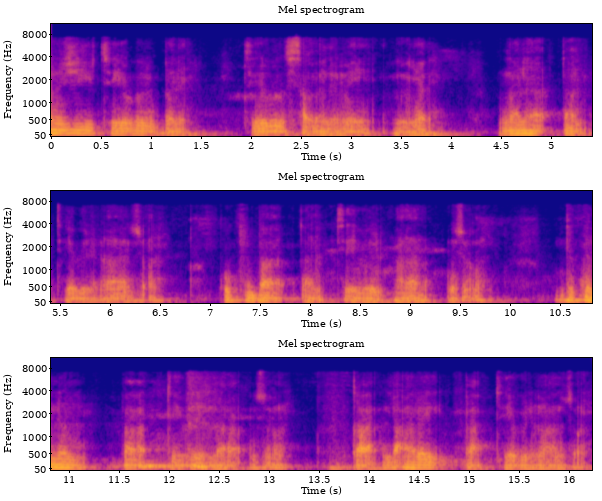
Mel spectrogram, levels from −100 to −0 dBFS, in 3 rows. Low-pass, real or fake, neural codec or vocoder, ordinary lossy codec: 7.2 kHz; fake; codec, 16 kHz, 4 kbps, FreqCodec, smaller model; Opus, 64 kbps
